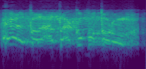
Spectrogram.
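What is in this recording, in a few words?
Hungarian damaged engine mood high, speech; War Thunder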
